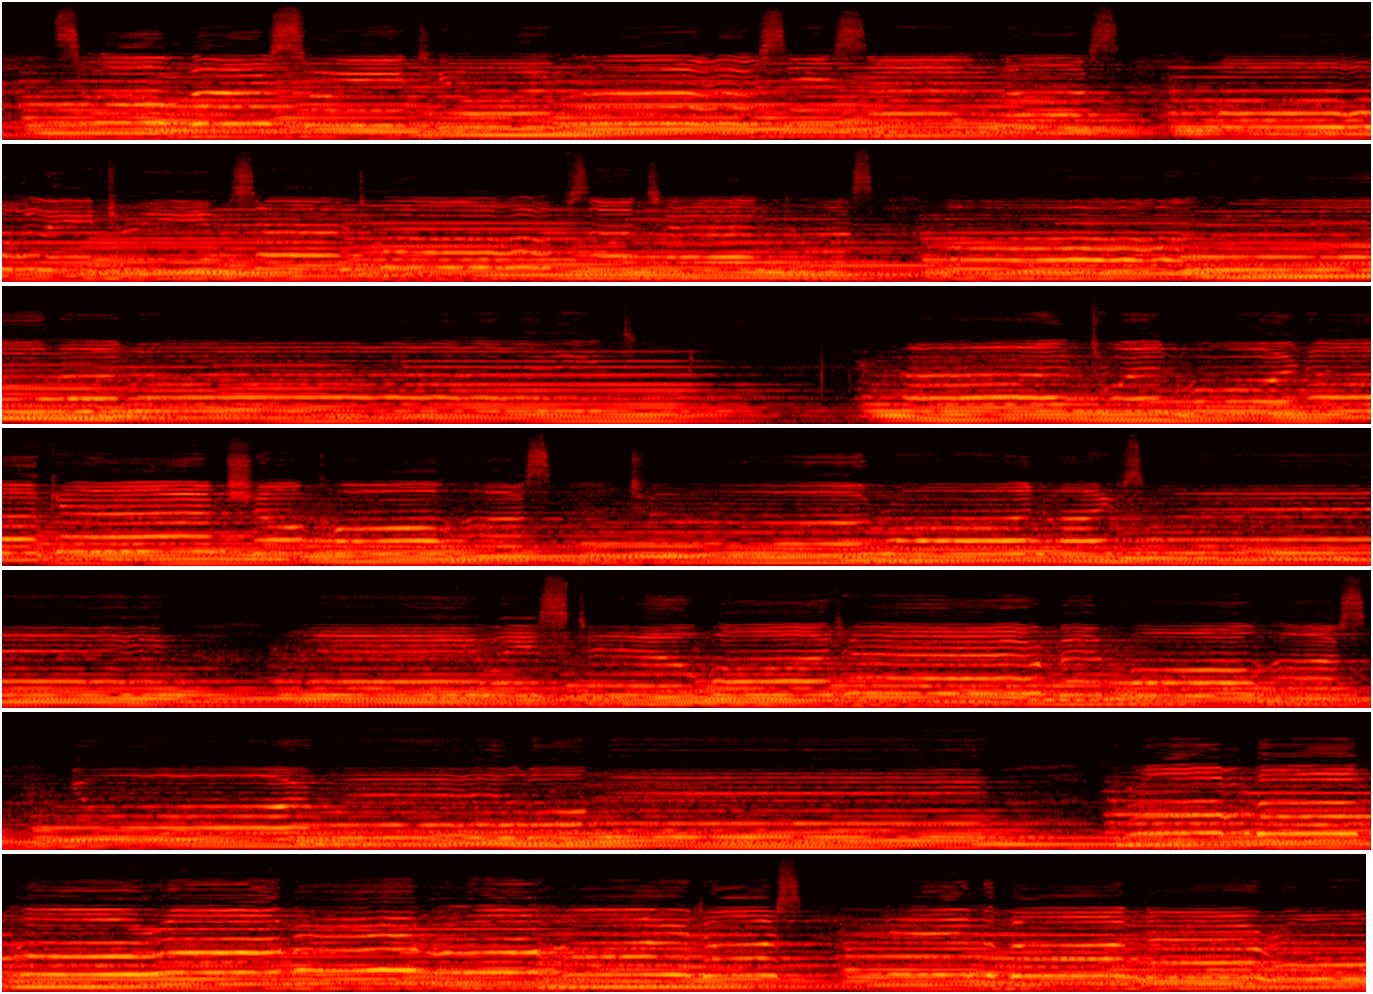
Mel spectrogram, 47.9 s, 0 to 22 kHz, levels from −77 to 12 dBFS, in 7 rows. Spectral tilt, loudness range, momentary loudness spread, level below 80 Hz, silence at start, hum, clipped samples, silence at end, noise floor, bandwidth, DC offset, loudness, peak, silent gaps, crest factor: -6 dB/octave; 5 LU; 7 LU; -54 dBFS; 0 s; none; under 0.1%; 0 s; -52 dBFS; 17 kHz; under 0.1%; -28 LUFS; -12 dBFS; none; 16 dB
